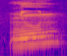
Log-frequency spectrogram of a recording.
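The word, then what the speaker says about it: نون: Noon, pronounced like the letter N.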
